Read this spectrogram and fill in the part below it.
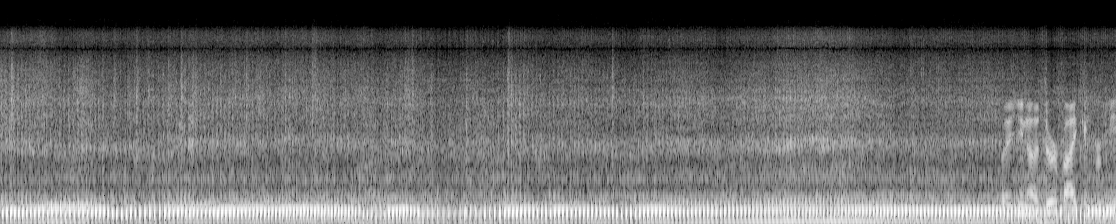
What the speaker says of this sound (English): riding a dirt bike out here in the forest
